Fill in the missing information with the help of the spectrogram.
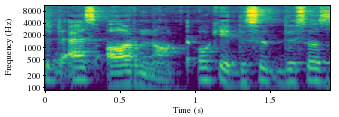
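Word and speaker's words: R₀: it is written as R 0 and is pronounced as are not I have done some Gerard here because I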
